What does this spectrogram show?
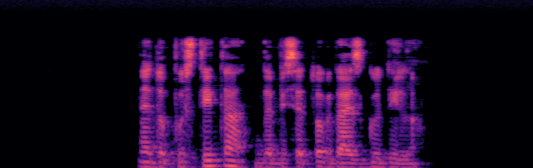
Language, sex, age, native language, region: Slovenian, male, 18-29, Slovenian, Central Slovenia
